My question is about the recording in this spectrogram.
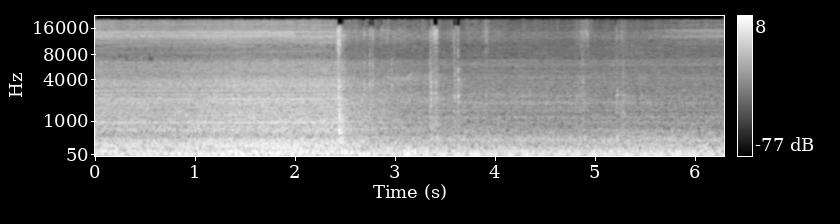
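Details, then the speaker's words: Old Carrier R22 condenser running after power was restored, neglected inaccessible air handler, old mercury thermostat suspected: steady low hum with a couple of sharp clicks, running normally with a temperature difference. "That sounds pretty good. So I got power."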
